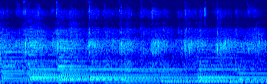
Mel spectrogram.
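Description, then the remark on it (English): A church audience clapping their hands in a steady, continuous patter for their pastor and his wife, blended with sustained organ-like chords. The whole sound is fairly soft, with no clear speech. “How many you love your pastor and his wife? Can you clap your hands?”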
